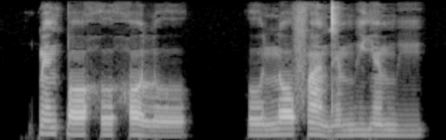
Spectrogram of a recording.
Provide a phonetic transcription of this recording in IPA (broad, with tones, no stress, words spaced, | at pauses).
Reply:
k͡pɛ̃˦ k͡pɔ˦ho˦hɔ˦˨ lo˨ | o˧nɔ˦fã˦˨ dɛ̃˧mi˧jɛ̃˦ mi˧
